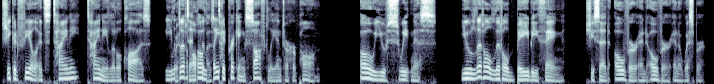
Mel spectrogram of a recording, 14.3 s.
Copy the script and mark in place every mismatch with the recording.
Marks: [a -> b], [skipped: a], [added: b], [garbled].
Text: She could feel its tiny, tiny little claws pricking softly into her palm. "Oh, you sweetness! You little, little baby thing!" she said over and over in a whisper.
She could feel its tiny, tiny little claws [garbled] pricking softly into her palm. "Oh, you sweetness! You little, little baby thing!" she said over and over in a whisper.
